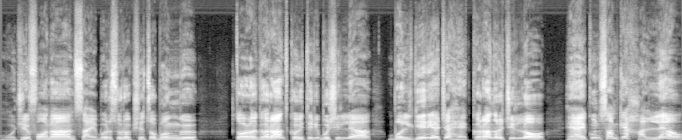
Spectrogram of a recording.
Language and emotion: Goan Konkani, surprised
